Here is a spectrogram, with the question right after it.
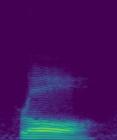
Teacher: যেমন আমরা যখন বলি র, খেয়াল করে দেখেন আমাদের জিহ্বার ডগাটা আস্তে করে গিয়ে মূর্ধায় একটা টোকা দিচ্ছে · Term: তাড়িত ব্যঞ্জন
